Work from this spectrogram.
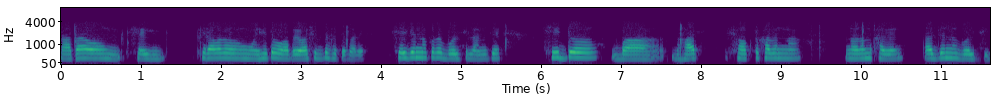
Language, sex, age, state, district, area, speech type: Bengali, female, 18-30, West Bengal, Dakshin Dinajpur, urban, conversation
